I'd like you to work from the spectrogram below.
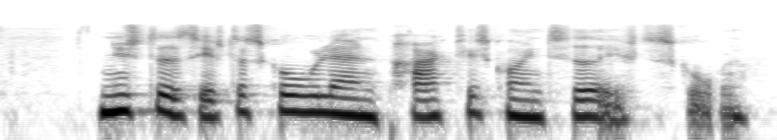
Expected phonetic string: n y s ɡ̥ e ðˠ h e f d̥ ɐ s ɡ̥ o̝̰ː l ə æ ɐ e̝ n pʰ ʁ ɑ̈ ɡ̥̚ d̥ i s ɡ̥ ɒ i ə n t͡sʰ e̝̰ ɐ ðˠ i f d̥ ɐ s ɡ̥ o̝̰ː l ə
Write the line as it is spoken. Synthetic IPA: n y s d̥ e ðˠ s e f d̥ ɐ s ɡ̥ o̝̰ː l ə æ ɐ e̝ n pʰ ʁ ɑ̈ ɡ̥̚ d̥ i s ɡ̥ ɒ i ə n t͡sʰ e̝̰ ɐ ðˠ e f d̥ ɐ s ɡ̥ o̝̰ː l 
